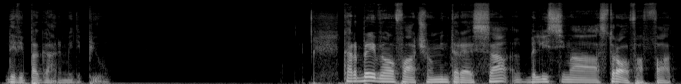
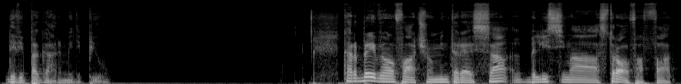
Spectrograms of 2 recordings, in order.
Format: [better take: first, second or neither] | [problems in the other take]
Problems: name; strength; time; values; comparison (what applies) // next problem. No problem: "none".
neither | none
